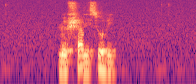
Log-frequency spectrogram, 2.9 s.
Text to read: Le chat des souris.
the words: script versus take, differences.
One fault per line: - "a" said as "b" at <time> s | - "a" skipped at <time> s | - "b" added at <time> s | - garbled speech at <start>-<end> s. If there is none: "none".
none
